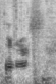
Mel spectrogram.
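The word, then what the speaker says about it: Pharah: Phara. It's pronounced Phara.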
